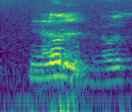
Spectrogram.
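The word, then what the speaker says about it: null: नुल नुल नुल। ये नुल क्यों पढ़ा? क्योंकि डबल कॉन्सोनेंट जब भी आएगा तब उसको हाफ हाफ पढ़ेंगे, तो इसलिए मैं इसको नुल नुल पढ़ने की कोशिश कर रहा हूँ।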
